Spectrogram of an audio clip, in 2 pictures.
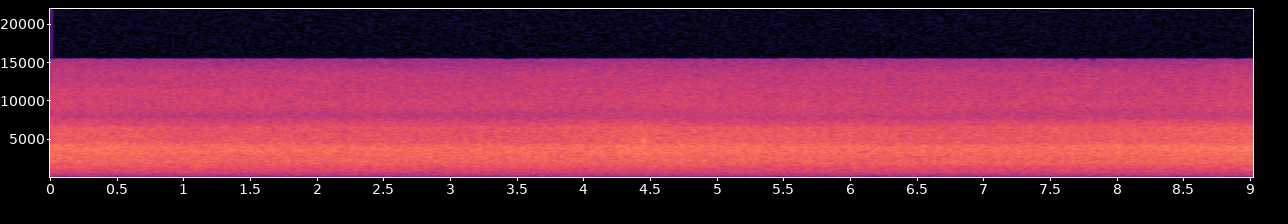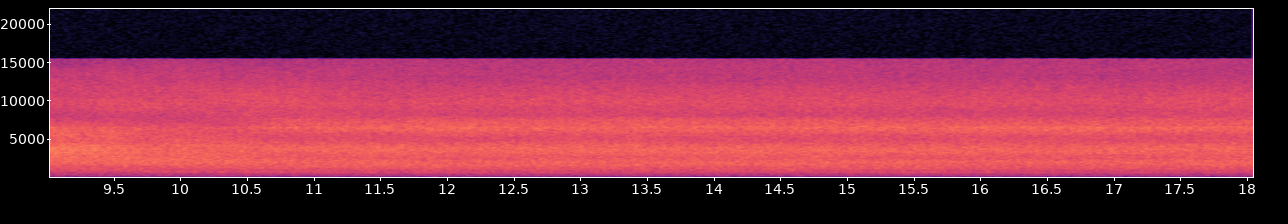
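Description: Waterfall cascading over rocks: a steady rush of falling water.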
